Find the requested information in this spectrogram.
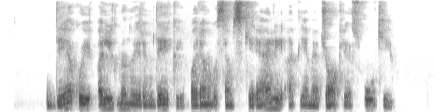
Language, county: Lithuanian, Telšiai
